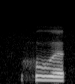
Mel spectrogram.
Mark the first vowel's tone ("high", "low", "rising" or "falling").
low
